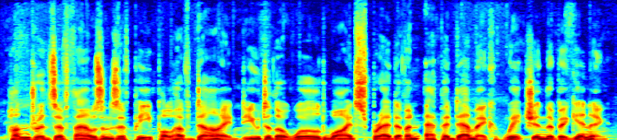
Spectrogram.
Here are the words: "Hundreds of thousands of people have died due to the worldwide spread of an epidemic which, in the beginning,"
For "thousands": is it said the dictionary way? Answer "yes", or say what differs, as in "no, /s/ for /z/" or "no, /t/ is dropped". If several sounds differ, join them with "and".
yes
